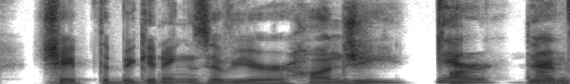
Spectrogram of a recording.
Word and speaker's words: Hanji: And that shaped the beginnings of your Hanji art. Did I pronounce that right?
